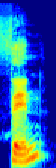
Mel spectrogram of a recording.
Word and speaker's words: thin: If the tip of your tongue isn't touching your teeth, your top teeth, then you're not going to make the right sound for thin.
